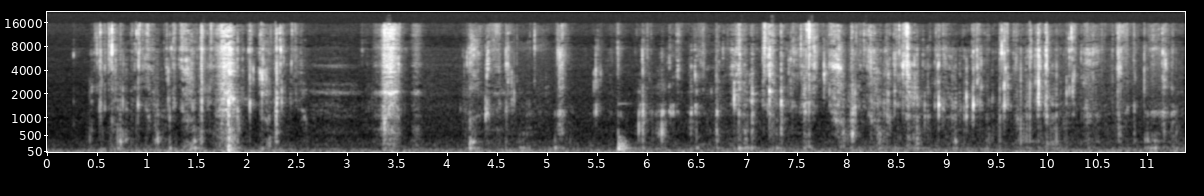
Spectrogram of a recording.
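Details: Pet dog crunching a carrot indoors, close up: irregular dry crunches and bites, some sharp loud snaps near the start, then a denser run of small crisp crunches in a quiet small room.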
